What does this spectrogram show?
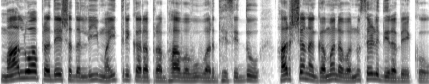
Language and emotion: Kannada, neutral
